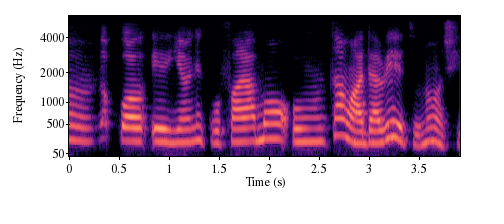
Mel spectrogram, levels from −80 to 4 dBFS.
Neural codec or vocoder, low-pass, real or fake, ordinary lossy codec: codec, 16 kHz, about 1 kbps, DyCAST, with the encoder's durations; 5.4 kHz; fake; none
